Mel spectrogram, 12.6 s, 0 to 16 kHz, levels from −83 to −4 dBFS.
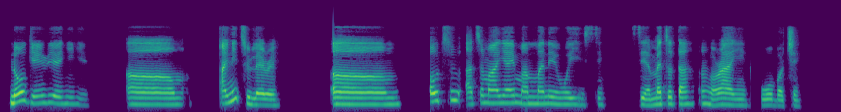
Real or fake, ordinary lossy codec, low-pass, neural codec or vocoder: fake; AAC, 48 kbps; 7.2 kHz; codec, 16 kHz, 0.9 kbps, LongCat-Audio-Codec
